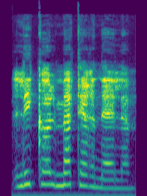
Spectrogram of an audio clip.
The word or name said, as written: maternelle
